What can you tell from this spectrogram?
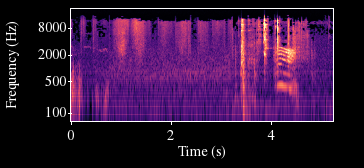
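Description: Knocks and sharp clicks of things being handled at kitchen cabinets, with a short falling squeak about four seconds in.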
